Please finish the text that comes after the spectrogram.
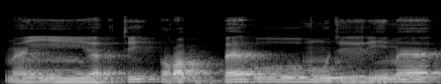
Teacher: റാഇനെ തടിപ്പിക്കണം, തഫ്ഖീം ചെയ്ത് സ്വരഭാരത്തോടെ ഉച്ചരിക്കുക.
